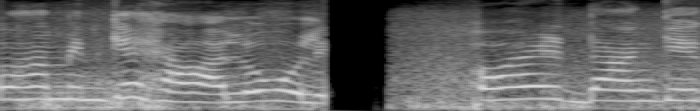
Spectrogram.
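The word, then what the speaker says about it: Danke: अब देखो इसने हमको प्रोनाउंसिएशन के बारे में बताया है कि हेलो को हम इनके हेलो बोलेंगे। और दांके को दंका, पिटे को बिटा।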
